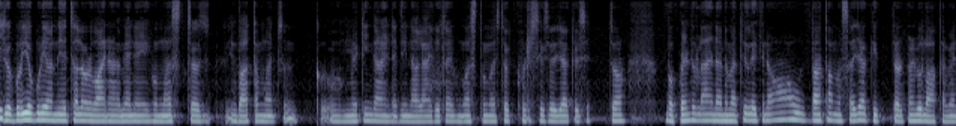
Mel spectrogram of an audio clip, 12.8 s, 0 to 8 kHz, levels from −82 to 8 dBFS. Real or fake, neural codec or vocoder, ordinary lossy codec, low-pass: fake; codec, 16 kHz, 1 kbps, FunCodec, trained on Chinese and English, 50 frames a second; none; none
